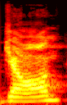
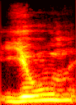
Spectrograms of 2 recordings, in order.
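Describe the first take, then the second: First: The name is said with an English pronunciation. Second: The name is said with a Swedish pronunciation. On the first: "I've always said John because it's just easier" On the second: "It's actually Jon in Swedish"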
